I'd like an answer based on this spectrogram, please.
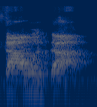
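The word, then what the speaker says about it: דוד: In the Hebrew, it's Dawada. Da, wa, da. That's the Hebrew, right? And that's the pronunciation.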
